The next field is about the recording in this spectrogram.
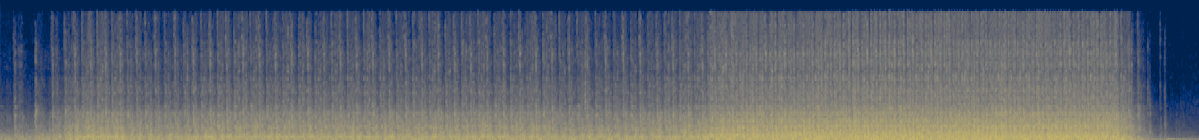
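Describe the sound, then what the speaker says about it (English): A serger runs continuously, serging fabric with the differential feed turned all the way up to gather it. It gives a loud, dense, rapid whirring hum for about eight seconds that rises slightly in pitch partway through, then cuts off abruptly. "We're gonna skim cut again, so open this up and serge."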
